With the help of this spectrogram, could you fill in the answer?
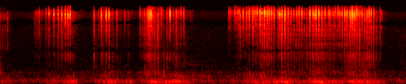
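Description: Long nails tap and scratch the back and rhinestone edges of an empty, transparent plastic phone case. Short bursts of quiet, bright scratchy rasping come first, then a longer continuous scratch, all over a soft low rumble.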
